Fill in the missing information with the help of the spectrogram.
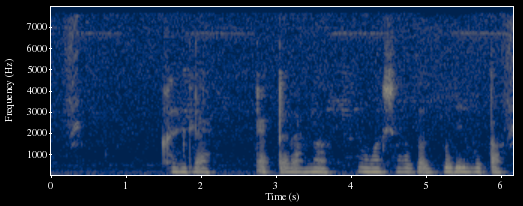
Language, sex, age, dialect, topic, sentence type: Marathi, male, 31-35, Southern Konkan, agriculture, question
